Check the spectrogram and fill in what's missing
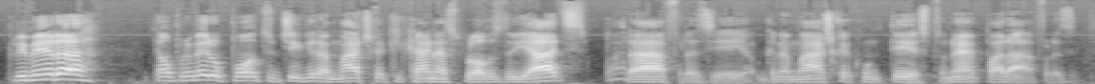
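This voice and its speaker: Brazilian male teacher with a gravelly, creaky voice, quizzing students as he explains. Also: medium pitch, fairly quick. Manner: lively, quizzes listeners with rhetorical questions; calls students "dear". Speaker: Portuguese teacher. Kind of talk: exam-prep grammar lesson.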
